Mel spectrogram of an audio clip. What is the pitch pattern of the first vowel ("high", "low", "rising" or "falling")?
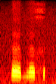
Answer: falling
